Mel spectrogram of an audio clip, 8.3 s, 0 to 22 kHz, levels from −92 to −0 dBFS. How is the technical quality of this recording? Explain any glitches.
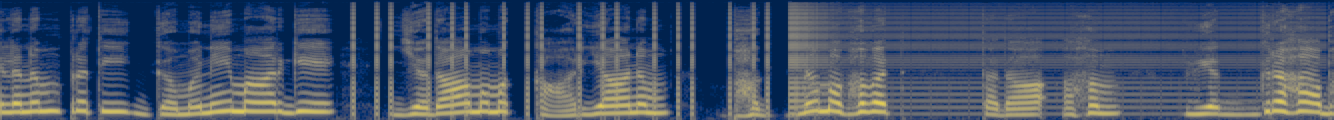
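The speech is marred by two kinds of mobile-phone interference, filling most of the second half.

GSM signalling bursts, 2.20 to 4.80 s, start right after "प्रति गमने मार्गे". A nearby 2G phone transmits short groups of radio bursts, which the audio circuit rectifies. The result is a galloping dit-dit-dit of brief 217 Hz buzzes, nearly as loud as the speech. The stop-start rhythm sets it apart from a continuous buzz.

GSM phone buzz, 4.93 to 8.29 s, comes from a 2G phone in a call, pulsing steadily 217 times a second. The rectified pulses give a hard, raspy 217 Hz buzz rich in harmonics, about 19 dB below the speech. The rasp and the 217 Hz pitch distinguish it from smoother 50 or 60 Hz mains hum.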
